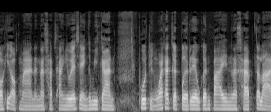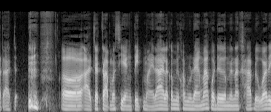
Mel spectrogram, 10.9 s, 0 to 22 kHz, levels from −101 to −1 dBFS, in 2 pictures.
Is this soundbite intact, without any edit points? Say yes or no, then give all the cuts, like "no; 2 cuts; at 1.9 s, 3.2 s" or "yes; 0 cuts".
yes; 0 cuts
